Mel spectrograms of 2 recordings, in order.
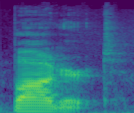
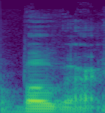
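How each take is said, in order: First: Bogart said with short o, BOG-urt; first pronunciation. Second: Bogart said with long o, BOH-gart; alternative pronunciation. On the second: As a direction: say Bogart to start like "beau". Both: Shown as a demonstration. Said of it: "however you pronounce it".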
